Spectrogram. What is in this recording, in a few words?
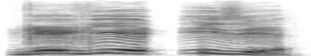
scav mutter, voice; Escape from Tarkov; scav4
